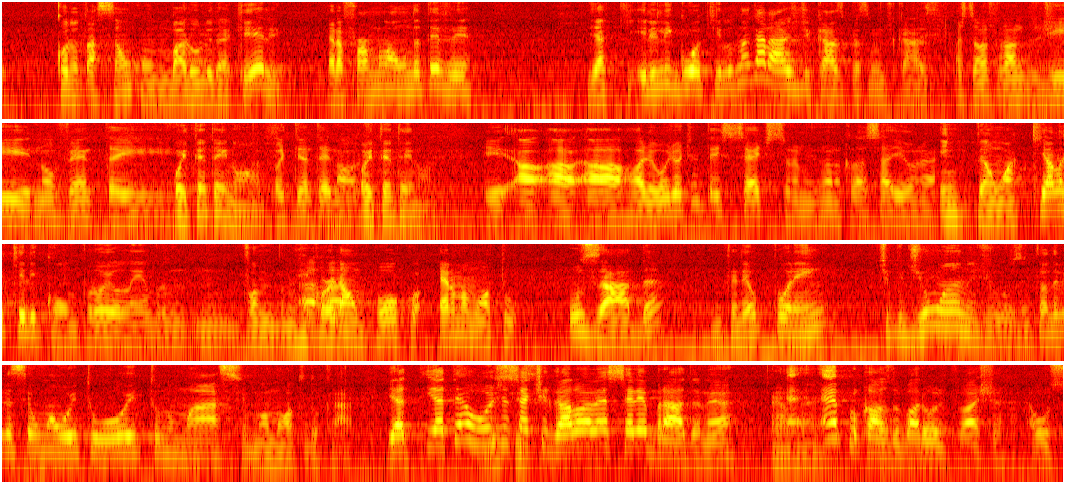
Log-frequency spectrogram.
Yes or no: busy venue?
yes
